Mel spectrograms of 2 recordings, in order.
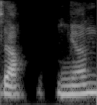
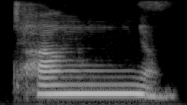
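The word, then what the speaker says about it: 작년: kata sinooreanya Chang non nah ini bacanya bukan Jak non tapi changon Oke Chang non artinya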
